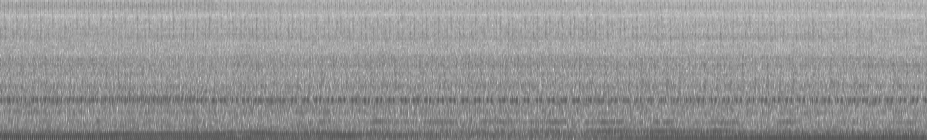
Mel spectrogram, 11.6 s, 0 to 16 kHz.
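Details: Jaguar F-Type V6 with 8000 km, cold start idle: a faint, even knock at about three per second, low on the passenger side (LHD), fading after a few minutes; owner guesses piston slap, unconfirmed.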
